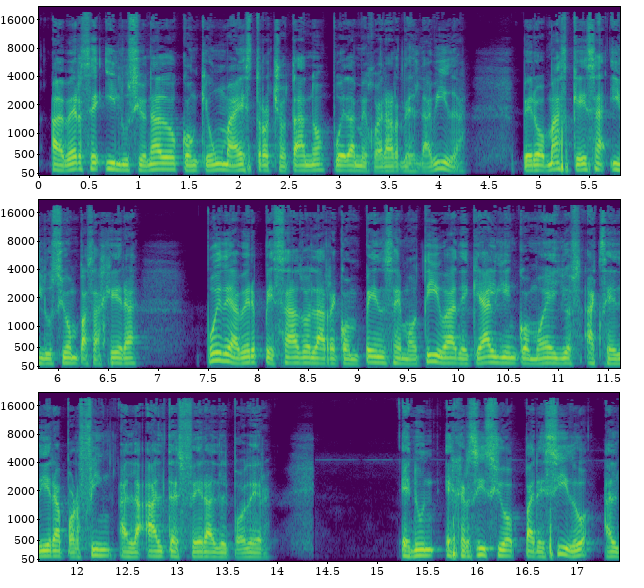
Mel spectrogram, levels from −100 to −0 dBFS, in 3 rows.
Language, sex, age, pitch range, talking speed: Spanish, male, 40-59, 115-140 Hz, 145 wpm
